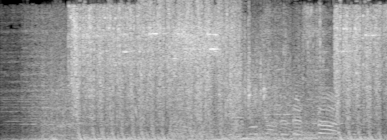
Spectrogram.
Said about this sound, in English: He grabs the anti-aircraft gun in the ragged placement and aims for the banking chopper. He opens fire.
